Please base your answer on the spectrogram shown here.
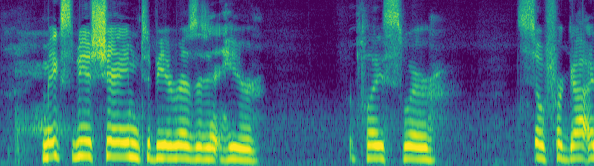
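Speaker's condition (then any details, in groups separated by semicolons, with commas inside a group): No condition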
